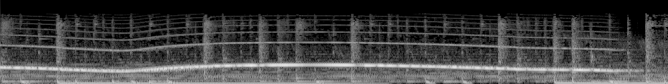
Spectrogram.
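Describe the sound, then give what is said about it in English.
Police sirens from a chase of 15 police cars, 2 motorcycles and a helicopter wail loudly and continuously, the pitch sweeping slowly up and down over a rumble of traffic, with sharp bursts of noise cutting through now and then. “The little did Harry the Polar know that only two blocks behind was the police, 15 cars, 2 motorcycles, and even a helicopter, all trying to get there.”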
